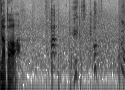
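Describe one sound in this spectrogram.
Footsteps patter quickly on wooden boards.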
